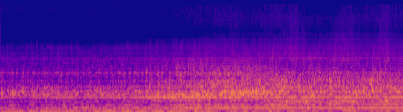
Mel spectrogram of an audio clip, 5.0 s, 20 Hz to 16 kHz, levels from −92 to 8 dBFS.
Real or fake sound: fake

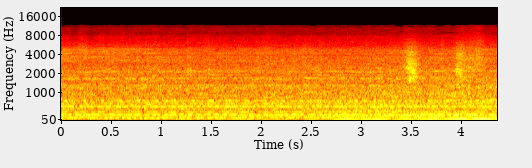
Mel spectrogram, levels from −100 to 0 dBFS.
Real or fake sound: real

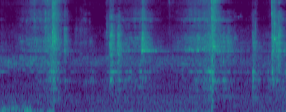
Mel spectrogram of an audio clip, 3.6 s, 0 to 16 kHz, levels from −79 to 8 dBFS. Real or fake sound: real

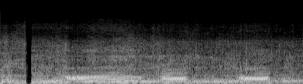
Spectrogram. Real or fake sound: real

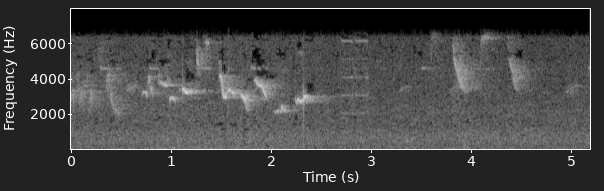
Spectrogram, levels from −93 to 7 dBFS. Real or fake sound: real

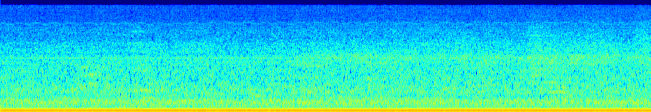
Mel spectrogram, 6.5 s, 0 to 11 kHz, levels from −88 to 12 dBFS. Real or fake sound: real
